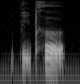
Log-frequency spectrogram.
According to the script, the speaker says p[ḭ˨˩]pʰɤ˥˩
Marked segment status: correct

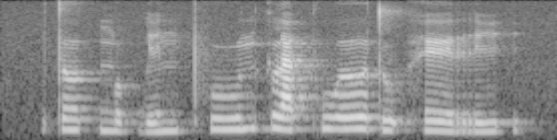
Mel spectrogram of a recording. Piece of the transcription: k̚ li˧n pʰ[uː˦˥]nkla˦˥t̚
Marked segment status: correct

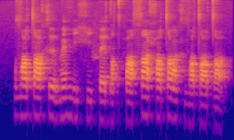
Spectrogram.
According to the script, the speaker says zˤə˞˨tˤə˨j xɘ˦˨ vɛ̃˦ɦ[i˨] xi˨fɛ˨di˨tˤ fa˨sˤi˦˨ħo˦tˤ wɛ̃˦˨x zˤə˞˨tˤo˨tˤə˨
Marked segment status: correct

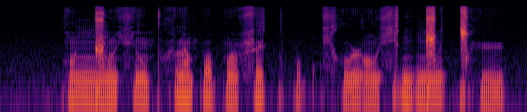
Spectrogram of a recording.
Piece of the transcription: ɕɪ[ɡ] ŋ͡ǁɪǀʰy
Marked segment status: correct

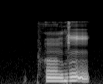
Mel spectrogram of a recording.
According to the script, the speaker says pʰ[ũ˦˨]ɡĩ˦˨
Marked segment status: incorrect: ũ˦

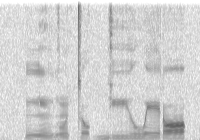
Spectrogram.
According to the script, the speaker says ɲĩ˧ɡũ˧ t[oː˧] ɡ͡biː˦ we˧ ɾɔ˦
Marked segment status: incorrect: o˧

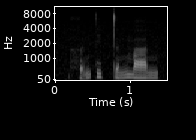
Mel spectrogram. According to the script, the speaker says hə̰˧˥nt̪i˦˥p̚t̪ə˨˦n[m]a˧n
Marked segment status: correct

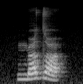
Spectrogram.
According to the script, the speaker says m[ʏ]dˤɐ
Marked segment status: correct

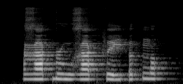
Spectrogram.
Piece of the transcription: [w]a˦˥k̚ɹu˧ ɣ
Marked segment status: incorrect: ɣ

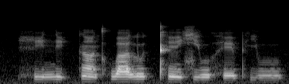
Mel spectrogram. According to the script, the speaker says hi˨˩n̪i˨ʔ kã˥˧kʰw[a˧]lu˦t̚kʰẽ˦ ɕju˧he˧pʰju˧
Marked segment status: incorrect: a˦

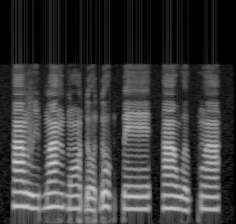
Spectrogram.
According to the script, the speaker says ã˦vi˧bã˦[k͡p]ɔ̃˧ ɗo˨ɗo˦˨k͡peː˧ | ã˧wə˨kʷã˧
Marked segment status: incorrect: ɡ͡b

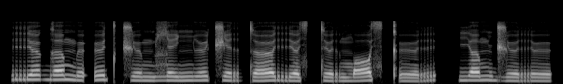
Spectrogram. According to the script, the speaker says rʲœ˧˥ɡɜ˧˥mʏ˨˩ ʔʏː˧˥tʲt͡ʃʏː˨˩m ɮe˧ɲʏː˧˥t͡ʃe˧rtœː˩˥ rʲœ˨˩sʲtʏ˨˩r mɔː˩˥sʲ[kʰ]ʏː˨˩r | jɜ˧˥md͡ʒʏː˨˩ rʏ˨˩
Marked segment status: incorrect: kʼ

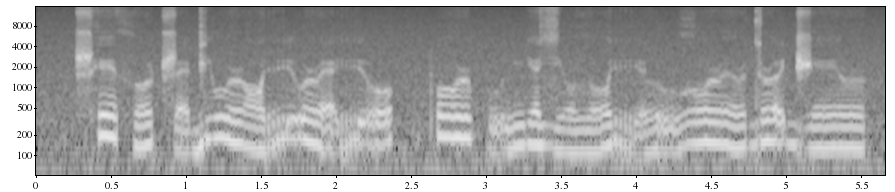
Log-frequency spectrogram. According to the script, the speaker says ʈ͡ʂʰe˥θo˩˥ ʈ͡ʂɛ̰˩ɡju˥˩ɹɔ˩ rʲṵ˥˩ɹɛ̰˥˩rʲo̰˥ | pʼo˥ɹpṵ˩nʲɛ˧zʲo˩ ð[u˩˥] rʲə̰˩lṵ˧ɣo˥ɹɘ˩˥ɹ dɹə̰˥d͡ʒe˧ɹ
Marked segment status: incorrect: o˩˥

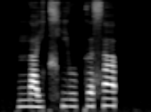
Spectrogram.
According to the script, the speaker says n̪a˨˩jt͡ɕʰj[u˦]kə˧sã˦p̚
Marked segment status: incorrect: u˨˩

